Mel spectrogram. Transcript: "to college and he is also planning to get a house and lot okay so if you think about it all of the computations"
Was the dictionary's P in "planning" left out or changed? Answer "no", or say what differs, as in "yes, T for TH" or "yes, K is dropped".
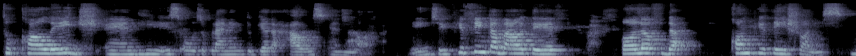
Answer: no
